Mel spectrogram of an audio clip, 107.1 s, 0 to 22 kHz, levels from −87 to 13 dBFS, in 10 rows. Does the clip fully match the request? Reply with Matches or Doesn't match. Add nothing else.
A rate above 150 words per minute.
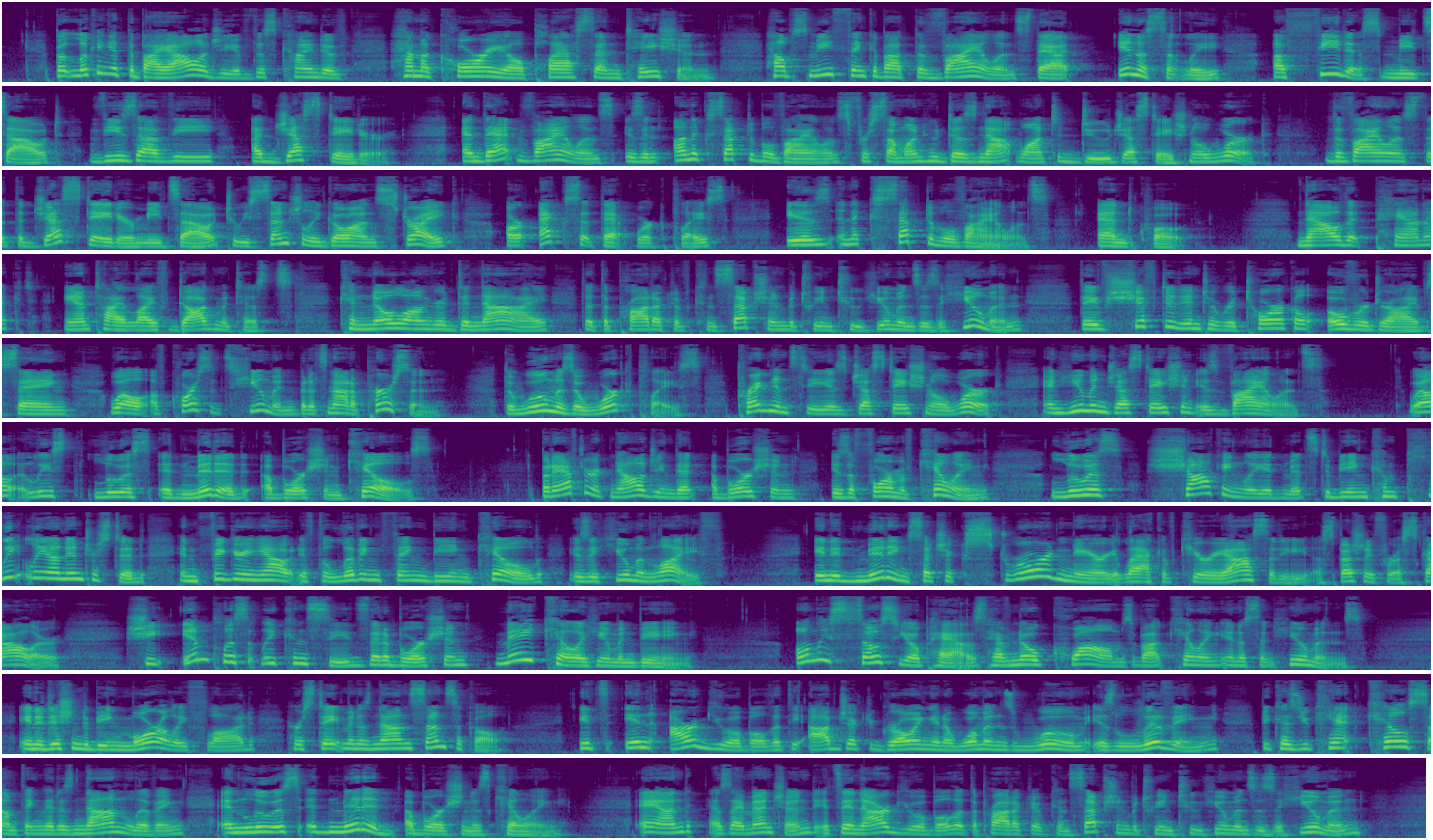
Doesn't match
